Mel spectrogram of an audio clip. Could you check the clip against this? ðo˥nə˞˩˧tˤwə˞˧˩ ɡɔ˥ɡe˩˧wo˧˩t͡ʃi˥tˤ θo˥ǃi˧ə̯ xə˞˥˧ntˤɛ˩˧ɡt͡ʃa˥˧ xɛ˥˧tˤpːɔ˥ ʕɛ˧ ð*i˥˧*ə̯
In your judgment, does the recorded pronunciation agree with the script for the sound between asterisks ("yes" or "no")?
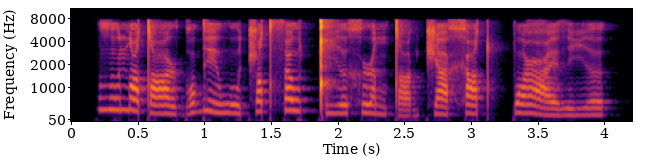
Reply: no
